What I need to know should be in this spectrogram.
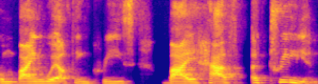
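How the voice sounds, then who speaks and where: A woman speaks at a fairly low pitch with a non-native accent, her intonation fairly even. Her pace is fairly slow against a quiet background. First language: not English. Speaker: panelist. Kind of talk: panel discussion. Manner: halting, many fillers.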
